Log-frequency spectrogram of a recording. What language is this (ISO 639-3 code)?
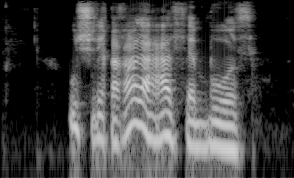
kab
